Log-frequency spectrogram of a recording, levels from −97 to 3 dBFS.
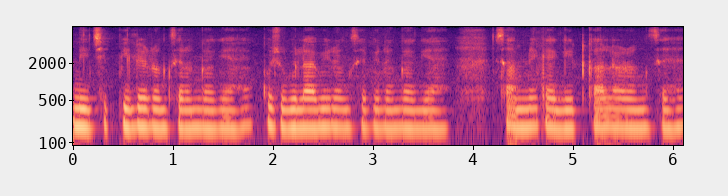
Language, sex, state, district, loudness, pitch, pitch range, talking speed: Hindi, female, Uttar Pradesh, Etah, -16 LUFS, 175 Hz, 175-180 Hz, 215 wpm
